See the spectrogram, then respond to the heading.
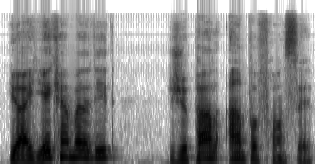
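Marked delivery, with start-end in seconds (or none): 1.7-3.1 je parle un peu français said slowly; slow model. Shown as a demonstration. Teacher to class, slow clear model. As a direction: lay out each word for learners. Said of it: "slow model sentence".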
